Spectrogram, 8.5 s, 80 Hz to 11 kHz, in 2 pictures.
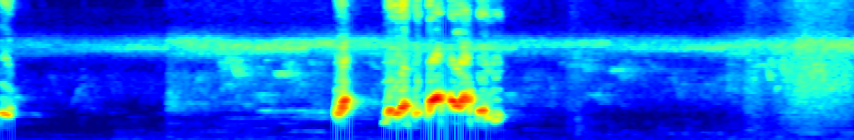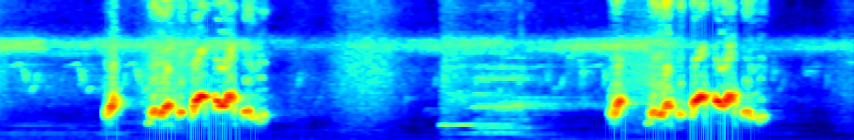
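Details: Red-whiskered bulbul, a caged bird in training, delivering the '89 xoắn tít' twisting song style: three short, bright, rolling warbled phrases, each about a second long, repeated roughly every three seconds, with quiet gaps between.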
